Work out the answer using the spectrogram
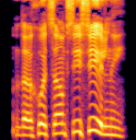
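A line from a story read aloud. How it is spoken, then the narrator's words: Harsh growl. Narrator (Russian): прорычал, резче, чем нужно было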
